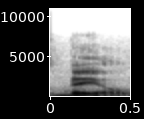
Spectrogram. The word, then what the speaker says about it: Baal: pages to come is bale or ball how you pronounce it b-a-a-l-b-a-a-l and baal was one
